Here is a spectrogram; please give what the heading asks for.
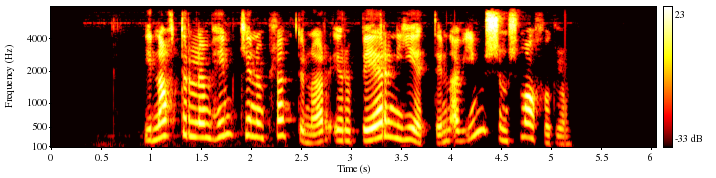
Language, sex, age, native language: Icelandic, female, 40-49, Icelandic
